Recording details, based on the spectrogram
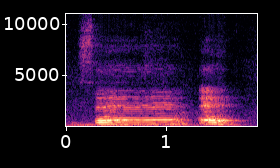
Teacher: السين مرققة فلازم الألف ترقق، فنقول ساء.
